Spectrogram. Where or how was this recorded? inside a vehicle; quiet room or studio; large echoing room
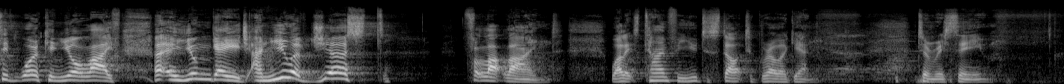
large echoing room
